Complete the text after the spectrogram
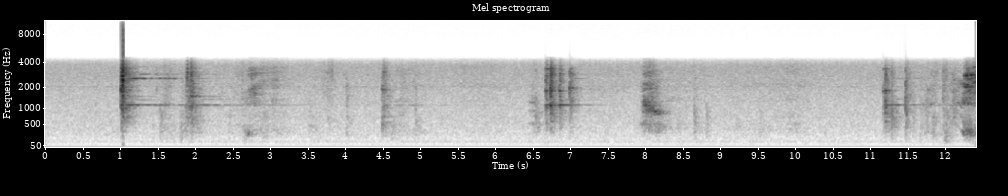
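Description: Metal weight plates clank and ring on a barbell.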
